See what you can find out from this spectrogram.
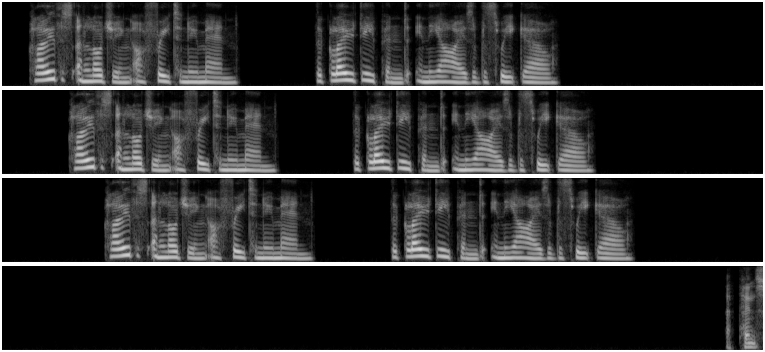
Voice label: aec in far, acoustic echo cancellation; esp32s3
